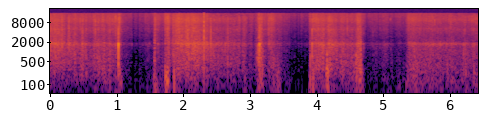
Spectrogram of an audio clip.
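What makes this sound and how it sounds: A small wooden stick brushes and scratches the strands of a blue plastic-strand feather duster with a white handle. Soft, dry rustling swells and fades in uneven bursts, broken by sharp brief clicks and quiet gaps, with most of the sound sitting low.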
